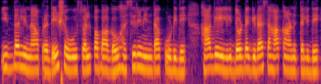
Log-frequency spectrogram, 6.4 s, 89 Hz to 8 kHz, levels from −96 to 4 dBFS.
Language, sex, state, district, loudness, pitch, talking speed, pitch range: Kannada, female, Karnataka, Bidar, -15 LUFS, 195 Hz, 110 wpm, 190-205 Hz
